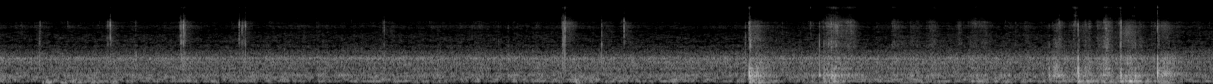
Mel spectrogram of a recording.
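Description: Plastic 3x3 Rubik's cube being turned by hand: scattered clicks of the layers snapping round, with a quicker run of turns a little past halfway and another near the end, over a steady background hiss.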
